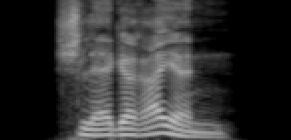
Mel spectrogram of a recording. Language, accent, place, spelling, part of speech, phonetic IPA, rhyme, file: German, Germany, Berlin, Schlägereien, noun, [ʃlɛːɡəˈʁaɪ̯ən], -aɪ̯ən, De-Schlägereien.ogg
- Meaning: plural of Schlägerei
